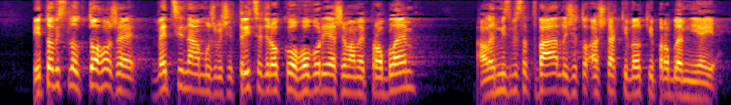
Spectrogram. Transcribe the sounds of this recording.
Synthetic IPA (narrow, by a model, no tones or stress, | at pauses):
jɛt̪ɔʋislɛd̪ɔk̚t̪ɔɦɔʒɛ | ʋɛt͡sinaːmuʒʋɛʃɛt̪ɾit͡saɟɾɔkɔʊɦɔʋɔɾɪaʒɛmaːmɛpɾɔblɛːm | ʔa̰lɛmizmɛsat̪ʋaːɾiliʒɛt̪ɔʔaʃt̪akiːʋɛʎkiːpɾɔblɛːmɲɪɛjɛ̰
